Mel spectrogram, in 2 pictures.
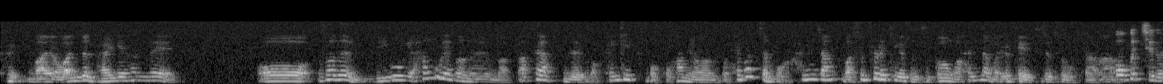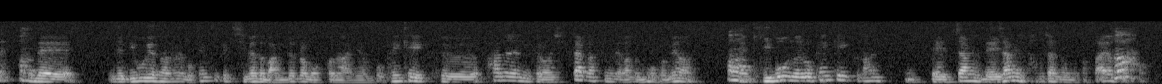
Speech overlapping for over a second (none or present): none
